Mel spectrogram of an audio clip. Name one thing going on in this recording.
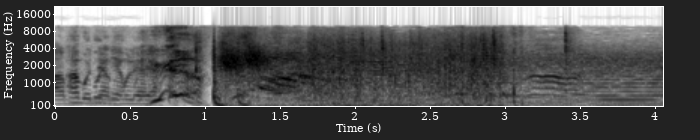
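Bodies crash and thud in a fight.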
